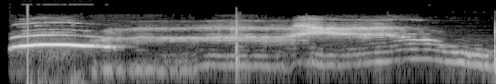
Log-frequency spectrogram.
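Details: Angry domestic cat during a fight: one loud, steady, tonal yowl, then a long, quieter, wavering growl-like moan that rises into a harsher, strained wail before fading downward.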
